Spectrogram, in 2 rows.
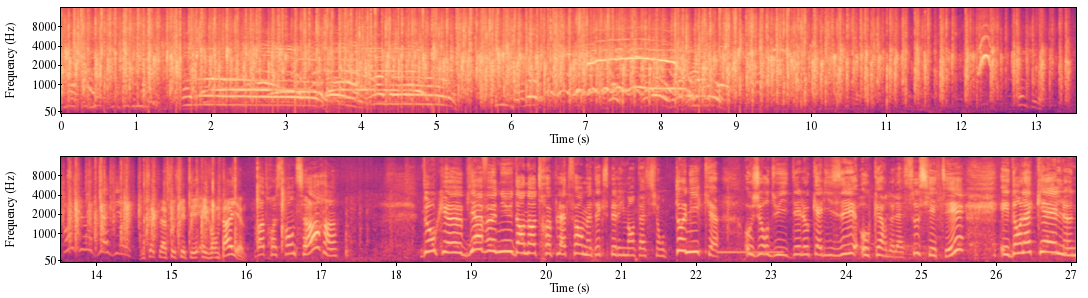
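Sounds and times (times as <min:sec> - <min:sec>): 
large audience applause: 0:00.0 - 0:16.0
excited voices and cheers: 0:01.6 - 0:09.0
speech: 0:15.0 - 0:17.4, 0:18.5 - 0:27.0.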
